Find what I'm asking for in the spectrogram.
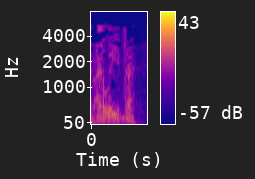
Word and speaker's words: Tlaib: Number 9, Rashida, is it Tlaib? How do you pronounce her name? – Tlaib. – Tlaib. Okay, anyway, so she's in...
